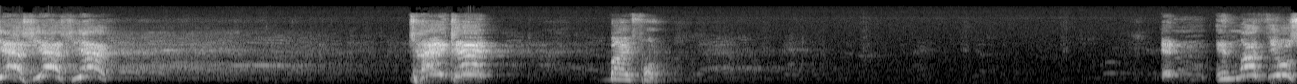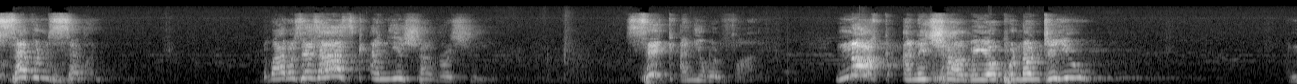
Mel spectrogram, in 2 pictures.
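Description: A man preaches loudly with passion through a microphone, in short bursts with pauses.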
